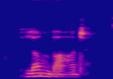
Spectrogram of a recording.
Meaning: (noun) 1. A member of a Germanic people who invaded Italy in the 6th century 2. A native or inhabitant of Lombardy, Italy 3. A banker or moneylender 4. A Lombard house
- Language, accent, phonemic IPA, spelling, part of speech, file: English, Southern England, /ˈlɒmbɑːd/, Lombard, noun / proper noun / adjective, LL-Q1860 (eng)-Lombard.wav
